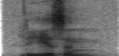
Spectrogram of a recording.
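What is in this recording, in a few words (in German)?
"lesen", German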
